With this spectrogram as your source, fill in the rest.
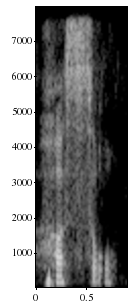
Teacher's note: we don't use the T at all you're going from the s to the L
